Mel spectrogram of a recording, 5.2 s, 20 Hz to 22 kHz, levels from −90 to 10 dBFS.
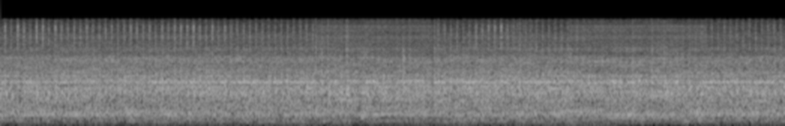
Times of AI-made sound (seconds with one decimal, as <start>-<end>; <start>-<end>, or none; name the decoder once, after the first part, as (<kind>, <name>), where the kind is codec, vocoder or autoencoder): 2.1-2.9 (codec, SNAC); 3.8-4.7

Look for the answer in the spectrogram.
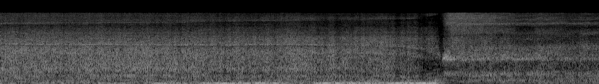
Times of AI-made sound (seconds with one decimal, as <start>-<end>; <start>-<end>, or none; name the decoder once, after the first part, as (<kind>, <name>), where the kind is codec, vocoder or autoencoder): none

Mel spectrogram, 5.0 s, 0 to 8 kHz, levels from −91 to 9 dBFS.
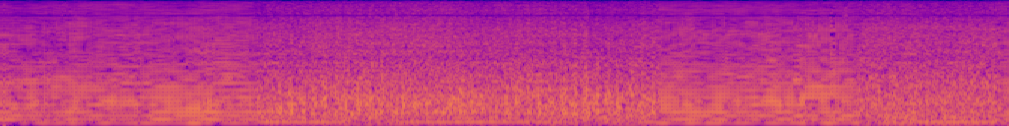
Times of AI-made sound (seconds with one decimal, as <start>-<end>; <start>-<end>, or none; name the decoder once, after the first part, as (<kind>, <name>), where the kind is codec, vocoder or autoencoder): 0.0-1.3 (vocoder, HiFi-GAN); 3.3-4.3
